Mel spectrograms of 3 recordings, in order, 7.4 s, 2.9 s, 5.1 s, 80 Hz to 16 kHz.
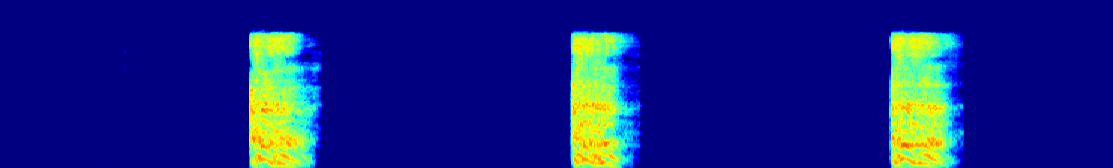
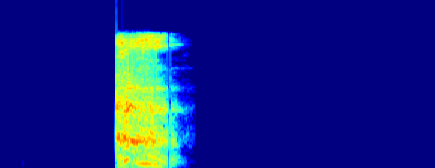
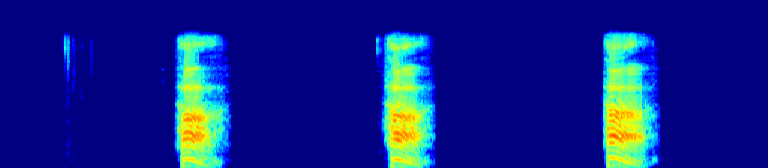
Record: {"three_cough_length": "7.4 s", "three_cough_amplitude": 32104, "three_cough_signal_mean_std_ratio": 0.31, "cough_length": "2.9 s", "cough_amplitude": 32768, "cough_signal_mean_std_ratio": 0.28, "exhalation_length": "5.1 s", "exhalation_amplitude": 29800, "exhalation_signal_mean_std_ratio": 0.27, "survey_phase": "beta (2021-08-13 to 2022-03-07)", "age": "45-64", "gender": "Male", "wearing_mask": "No", "symptom_none": true, "smoker_status": "Never smoked", "respiratory_condition_asthma": false, "respiratory_condition_other": false, "recruitment_source": "Test and Trace", "submission_delay": "0 days", "covid_test_result": "Negative", "covid_test_method": "LFT"}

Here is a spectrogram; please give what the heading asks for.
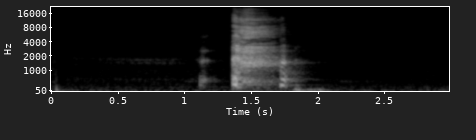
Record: {"cough_length": "3.0 s", "cough_amplitude": 6496, "cough_signal_mean_std_ratio": 0.28, "survey_phase": "beta (2021-08-13 to 2022-03-07)", "age": "45-64", "gender": "Female", "wearing_mask": "No", "symptom_cough_any": true, "symptom_runny_or_blocked_nose": true, "symptom_shortness_of_breath": true, "symptom_fatigue": true, "symptom_headache": true, "symptom_loss_of_taste": true, "smoker_status": "Never smoked", "respiratory_condition_asthma": false, "respiratory_condition_other": false, "recruitment_source": "Test and Trace", "submission_delay": "2 days", "covid_test_result": "Positive", "covid_test_method": "LFT"}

